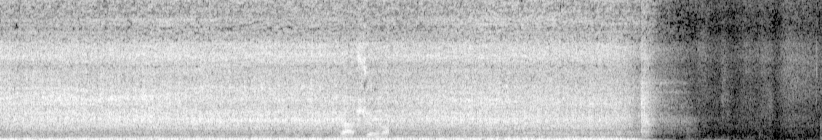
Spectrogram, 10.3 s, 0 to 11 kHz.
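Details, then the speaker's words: Ducati 916 V-twin idling after replacing leaking fuel-pump quick-connector O-rings, with slight tuning; one cylinder is suspected slightly out of tune and balance is still to be vacuum-gauge checked. Lumpy but steady idle with an even thrum, then switched off; it runs better than expected. "this bike actually runs better than I have expected it did with slight little bit of tuning up there and it runs like a dream"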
